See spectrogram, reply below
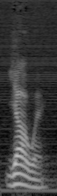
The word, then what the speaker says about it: Yahweh: So this is why I pronounce the name of God, Yahweh.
